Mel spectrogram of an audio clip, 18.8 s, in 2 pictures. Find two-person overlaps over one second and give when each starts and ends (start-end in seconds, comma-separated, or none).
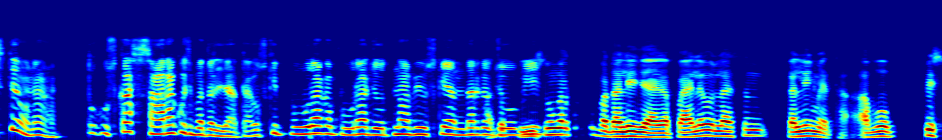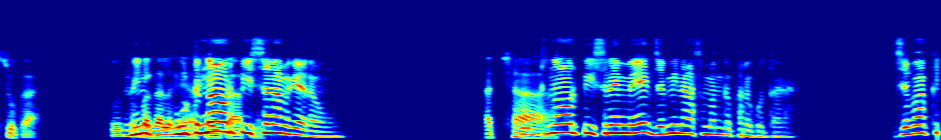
10.7-12.1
